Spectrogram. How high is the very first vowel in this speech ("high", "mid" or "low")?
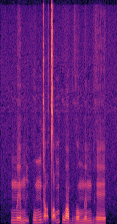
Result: mid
